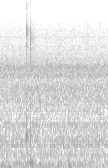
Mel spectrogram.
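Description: Computer mouse clicks in the BlueStacks app player, a quick faint double click against a quiet room hum, with silence after.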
